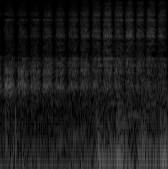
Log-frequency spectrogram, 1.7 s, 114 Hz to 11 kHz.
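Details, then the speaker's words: 2017 ZR 9000 Turbo snowmobile head, Stage 6 Turbo Dynamics build, low compression from leaking valves: quick gritty back-and-forth rasping as a valve is lapped onto its seat with grinding compound, coarse then smoothing out. "give her a couple of spins. You can hear it grind, and then it smooths out."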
